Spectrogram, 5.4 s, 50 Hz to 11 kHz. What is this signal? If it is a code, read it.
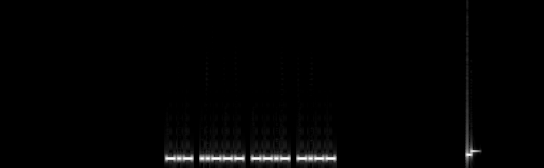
Morse code, heard as a keyed tone, about 42 wpm, 700 Hz. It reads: K2QY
